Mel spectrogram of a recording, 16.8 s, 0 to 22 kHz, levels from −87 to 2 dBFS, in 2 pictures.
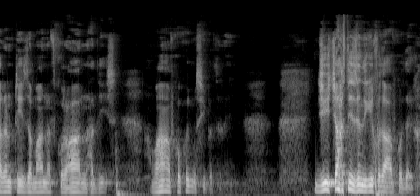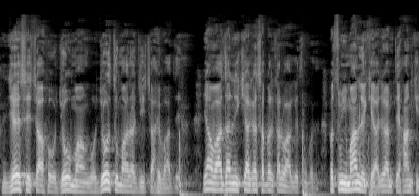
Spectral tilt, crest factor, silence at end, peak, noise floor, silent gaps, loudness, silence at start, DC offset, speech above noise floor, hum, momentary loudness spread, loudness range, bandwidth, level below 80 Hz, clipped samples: -5.5 dB/octave; 18 dB; 0 s; 0 dBFS; -53 dBFS; none; -18 LUFS; 0 s; under 0.1%; 35 dB; none; 17 LU; 12 LU; 16 kHz; -42 dBFS; under 0.1%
